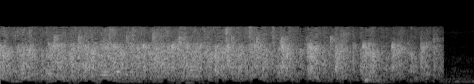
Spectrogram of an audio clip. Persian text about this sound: تشویق کنین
